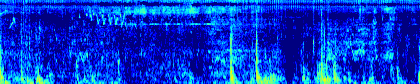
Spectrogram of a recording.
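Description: Quiet sounds aboard a small boat on calm water: water lapping at the hull, with a few light knocks and bumps against the boat.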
